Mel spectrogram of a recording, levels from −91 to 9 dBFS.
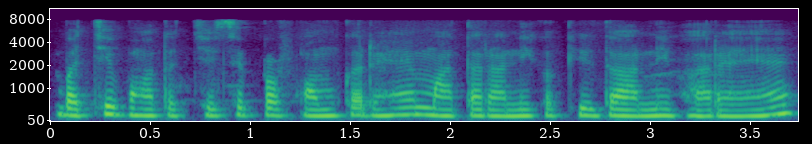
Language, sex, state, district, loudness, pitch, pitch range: Hindi, female, Chhattisgarh, Raipur, -18 LUFS, 190 Hz, 185-200 Hz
